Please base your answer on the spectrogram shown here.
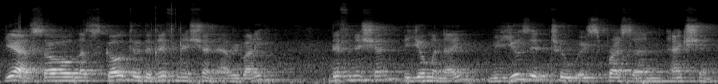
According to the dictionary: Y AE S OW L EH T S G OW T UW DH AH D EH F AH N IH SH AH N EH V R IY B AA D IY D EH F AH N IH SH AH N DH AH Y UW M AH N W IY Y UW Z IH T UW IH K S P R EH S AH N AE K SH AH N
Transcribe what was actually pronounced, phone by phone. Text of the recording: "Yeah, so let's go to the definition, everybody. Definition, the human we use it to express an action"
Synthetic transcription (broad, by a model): Y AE S OW L EH T S G OW T UW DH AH D EH F AH N IH SH AH N EH V R IY B AA D IY D EH F AH N IH SH AH N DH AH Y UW M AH N W IY Y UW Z IH T UW IH K S P R EH S AH N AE K SH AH N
